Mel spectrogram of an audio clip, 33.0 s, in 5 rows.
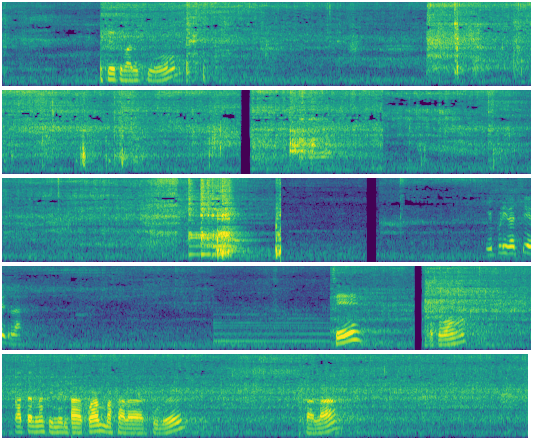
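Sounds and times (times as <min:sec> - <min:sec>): food sizzling in a pot: 0:00.0 - 0:17.0, 0:18.0 - 0:23.3, 0:24.0 - 0:33.0
metal ladle scraping a pot: 0:15.0 - 0:16.4.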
